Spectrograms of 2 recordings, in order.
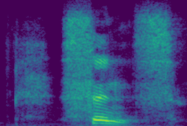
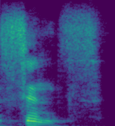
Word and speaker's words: since: Next one here is since. Make sure to pronounce the S sound at the end. Since.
